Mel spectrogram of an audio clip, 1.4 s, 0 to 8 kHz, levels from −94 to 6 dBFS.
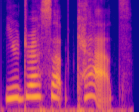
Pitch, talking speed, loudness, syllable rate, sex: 280 Hz, 175 wpm, -20 LUFS, 3.3 syllables/s, female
